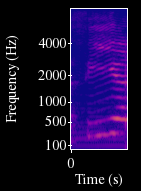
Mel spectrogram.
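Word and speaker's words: සිය: அப்ப ஒன்று என்றதுக்கு என்ன எக்க ஒன்று என்றதுக்கு எக்க அப்ப ஒரு நூற்று என்றால் இந்த சிய என்று சொன்னதானே இங்க சிய என்று உச்சரிப்போம் அப்ப எக்கசிய ஒன் எக்க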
